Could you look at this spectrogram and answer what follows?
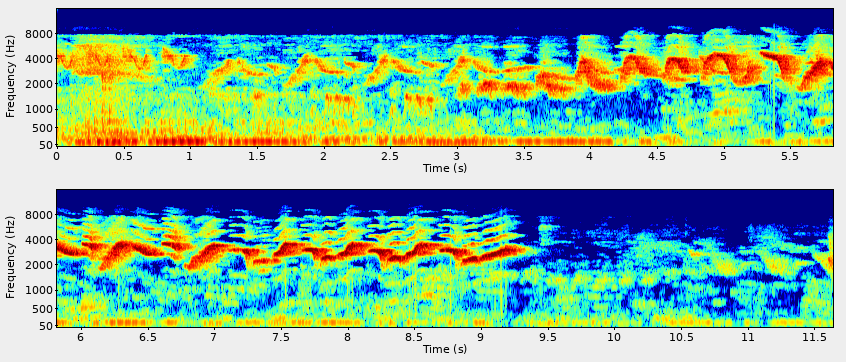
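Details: Wild Chinese hwamei in 'drumming' song: a long sequence of loud, rapid zigzag whistled notes, repeated about three per second and gradually rising in strength before stopping abruptly; low hum beneath throughout.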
